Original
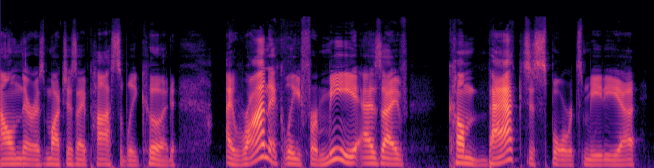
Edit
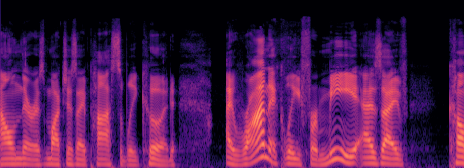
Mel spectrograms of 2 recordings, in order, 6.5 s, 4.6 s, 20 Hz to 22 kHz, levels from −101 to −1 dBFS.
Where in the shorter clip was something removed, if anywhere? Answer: none

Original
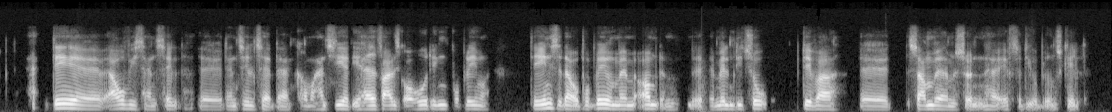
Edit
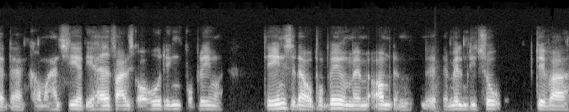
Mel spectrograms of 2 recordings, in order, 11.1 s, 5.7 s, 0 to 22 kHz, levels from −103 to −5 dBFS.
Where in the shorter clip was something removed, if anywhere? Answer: none

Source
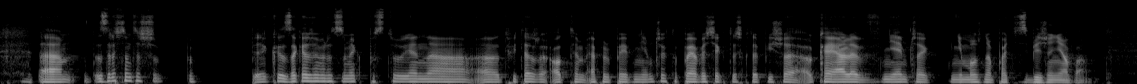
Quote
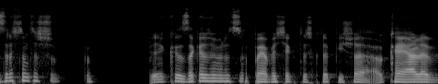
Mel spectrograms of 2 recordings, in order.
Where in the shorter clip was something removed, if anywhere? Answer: 2.4 s

